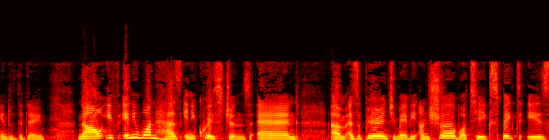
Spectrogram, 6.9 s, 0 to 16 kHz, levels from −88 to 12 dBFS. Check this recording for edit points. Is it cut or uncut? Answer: uncut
